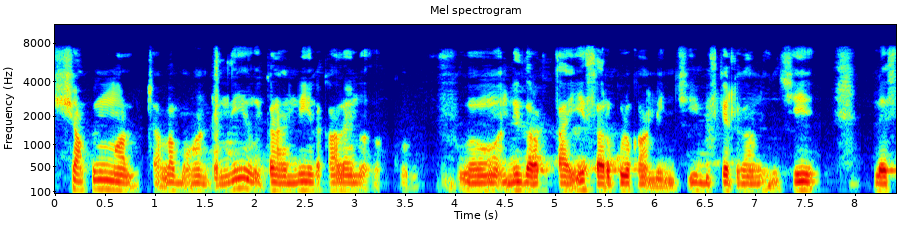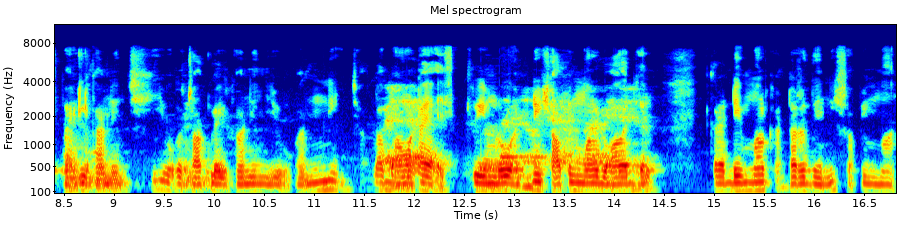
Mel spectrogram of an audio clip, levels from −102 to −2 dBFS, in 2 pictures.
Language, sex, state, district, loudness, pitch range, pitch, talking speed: Telugu, male, Andhra Pradesh, Chittoor, -18 LUFS, 105-120 Hz, 110 Hz, 140 wpm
